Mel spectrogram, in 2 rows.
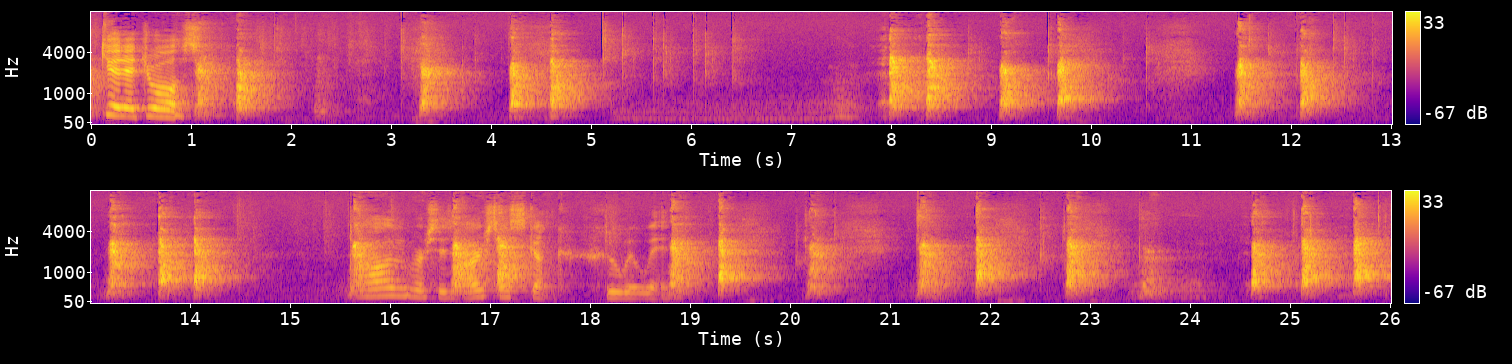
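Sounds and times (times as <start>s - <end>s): dog barking: 1.0s - 2.4s, 3.3s - 5.1s, 7.9s - 10.3s, 11.4s - 12.6s, 13.2s - 14.6s, 15.6s - 15.9s, 16.6s - 17.5s, 18.8s - 20.6s, 21.3s - 23.9s, 24.6s - 26.0s.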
